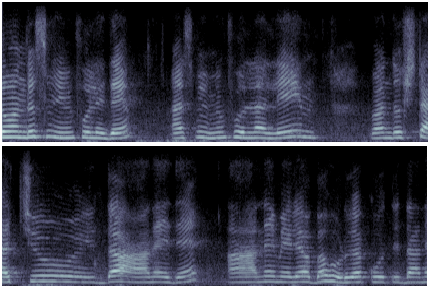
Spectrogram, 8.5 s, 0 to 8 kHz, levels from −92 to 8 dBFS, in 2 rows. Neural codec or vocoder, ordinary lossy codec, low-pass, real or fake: none; Opus, 16 kbps; 7.2 kHz; real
